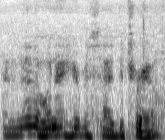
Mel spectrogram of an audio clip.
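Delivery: usual speaking voice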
